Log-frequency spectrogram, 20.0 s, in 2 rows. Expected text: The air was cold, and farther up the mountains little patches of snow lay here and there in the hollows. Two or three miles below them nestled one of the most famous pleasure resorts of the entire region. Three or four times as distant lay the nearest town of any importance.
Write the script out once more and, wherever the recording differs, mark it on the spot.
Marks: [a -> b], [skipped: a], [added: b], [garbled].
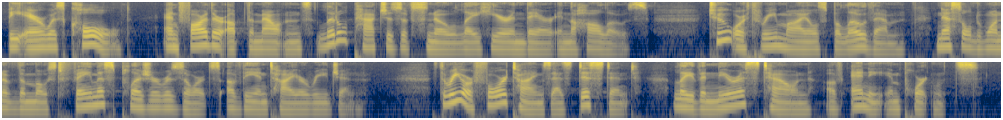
The air was cold, and farther up the mountains little patches of snow lay here and there in the hollows. Two or three miles below them nestled one of the most famous pleasure resorts of the entire region. Three or four times as distant lay the nearest town of any importance.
